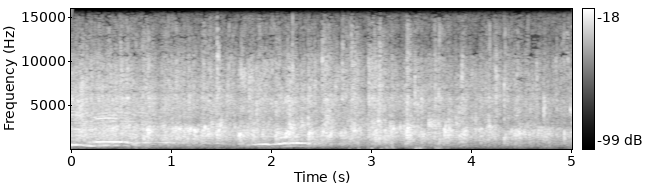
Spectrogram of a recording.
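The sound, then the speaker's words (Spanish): An audience applauds Jesus Christ loudly and steadily for several seconds, a dense, even wash of clapping with a couple of brief rising vocal cheers mixed in early on. “Si lo crees, dale un aplauso fuerte a Jesucristo.”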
